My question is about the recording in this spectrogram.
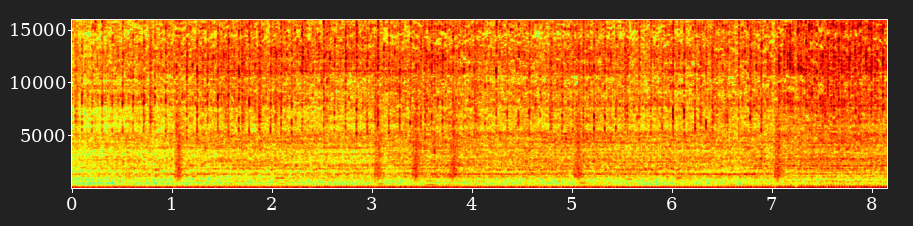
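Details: Honda CB400 Spec 3 idling with faint, soft, irregular light ticks over the low engine drone; top-end ticking, cause not identified.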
